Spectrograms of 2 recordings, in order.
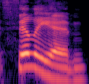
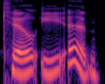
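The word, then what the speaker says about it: Cillian: Psyllian.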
